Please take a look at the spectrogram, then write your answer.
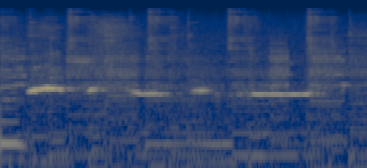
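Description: Someone whistles a wavering, breathy tune up close, the pitch sliding between a few notes in short phrases.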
